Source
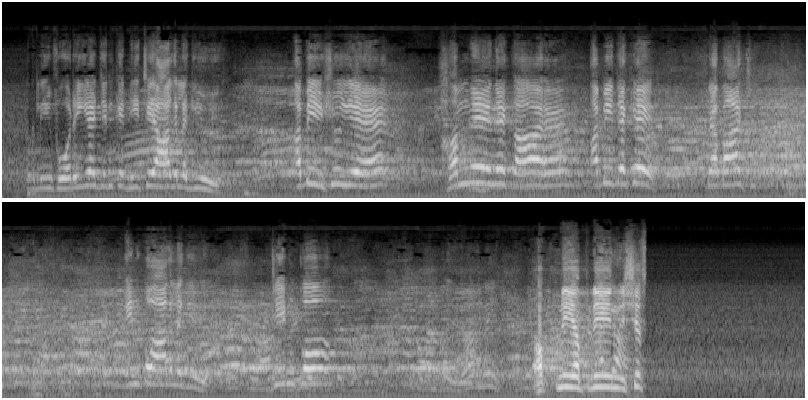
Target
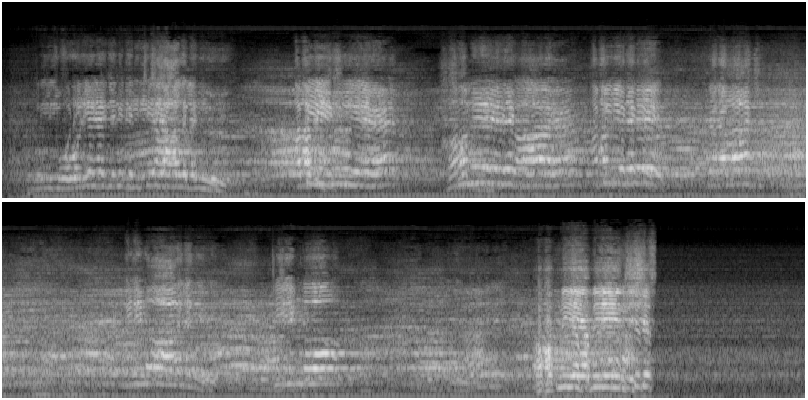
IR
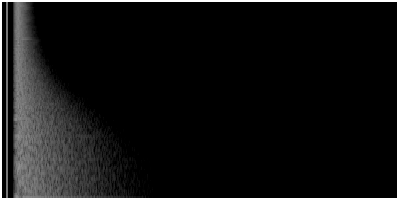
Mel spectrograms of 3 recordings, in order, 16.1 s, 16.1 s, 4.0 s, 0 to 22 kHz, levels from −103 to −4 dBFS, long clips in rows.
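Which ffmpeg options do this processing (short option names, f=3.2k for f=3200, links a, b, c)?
-filter_complex "[0:a]asettb=1/sr,asplit=3[a][b][c];[a]atrim=end=2.694[d];[b]atrim=start=2.69:end=3.39,asetpts=PTS-STARTPTS,afade=t=in:d=0.004:c=qsin,afade=t=out:st=0.696:d=0.004:c=qsin,equalizer=f=1.1k:t=o:w=2.2:g=9[e];[c]atrim=start=3.386[f];[d][e]acrossfade=d=0.004:c1=hsin:c2=qsin[g];[g][f]acrossfade=d=0.004:c1=qsin:c2=hsin[h];[1:a]atrim=start_sample=2205,atrim=end_sample=6615,asetrate=61740,aresample=44100[i];[h][i]afir=irnorm=-1:irlink=0"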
